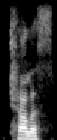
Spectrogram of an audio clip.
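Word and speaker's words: Çalış: they have a strip which is called chalice Beach but it's spelled c-a-l-i-s yeah and there's a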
